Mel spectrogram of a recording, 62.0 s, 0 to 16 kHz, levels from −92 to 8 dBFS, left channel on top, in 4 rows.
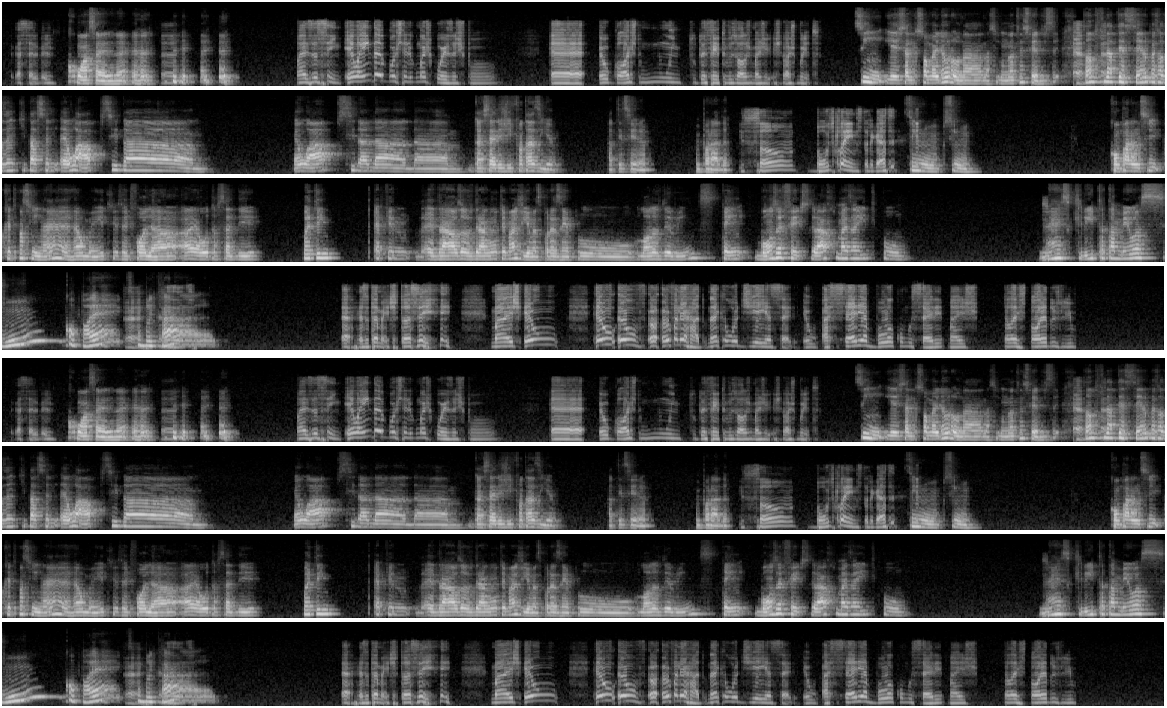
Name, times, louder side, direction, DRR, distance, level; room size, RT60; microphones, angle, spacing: voice 1, 0.2-0.7 2.1-2.4 3.9-6.6 7.3-10.9 14.3-14.8 25.3-27.8 44.9-45.3 48.2-49.0 51.0-59.5 59.9-60.8, left 2 dB, 70° left, 5.9 m, -27 dB
voice 2, 0.9-3.1 11.4-18.2 19.4-22.9 23.6-24.2 24.8-25.2 27.6-28.5 30.3-34.4 35.0-35.5 36.0-43.1 44.9-49.4, left 2 dB, 55° left, 2.2 m, -19 dB
head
